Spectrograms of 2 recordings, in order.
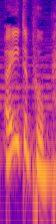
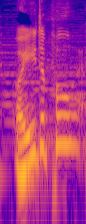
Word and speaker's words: Oedipal: Oedipal? Oedipal? – Yeah, edible. – Edible. – That's like edible.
